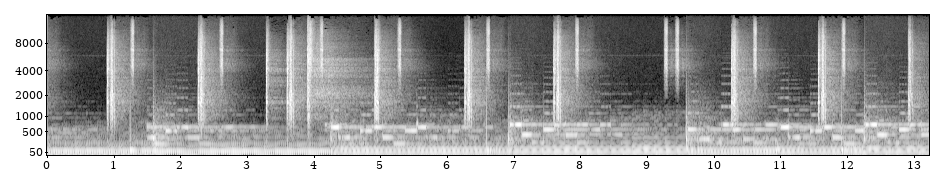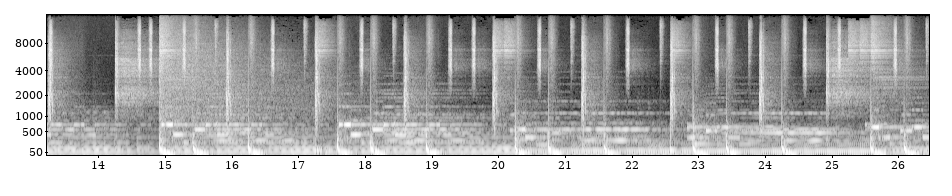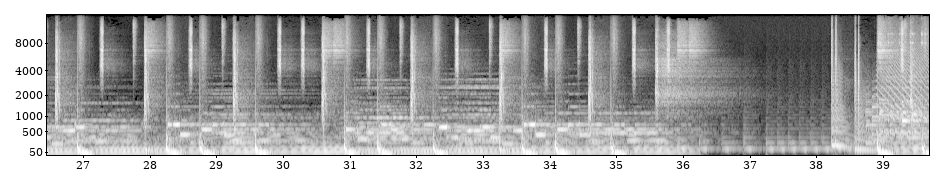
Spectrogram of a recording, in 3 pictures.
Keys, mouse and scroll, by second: 0.5-0.9 scroll up 1, 0.9 scroll down 1, 1.6 click, 2.6 ctrl+g, 3.2 scroll up 1, 3.8 click, 5.3 click, 10.1 click, 11.9 scroll down 1, 12.4 click, 16.6 click, 19.9 click, 22.5 click, 25.5 scroll up 1, 26.2 click, 27.9 click, 29.1-29.7 scroll down 1, 29.7 click, 32.7 click, 33.0-33.4 scroll down 1, 33.4 click, 33.6 scroll up 1, 36.4 ctrl+s, 36.5 click.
